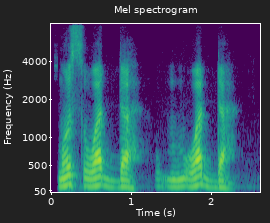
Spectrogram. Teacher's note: Mempunyai sifat sofir, suara yang berdesis dan hamas keluar napas.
